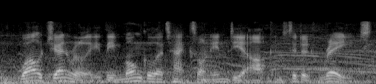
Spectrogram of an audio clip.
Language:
English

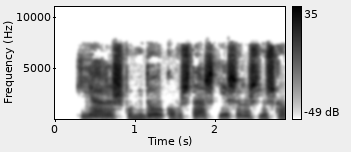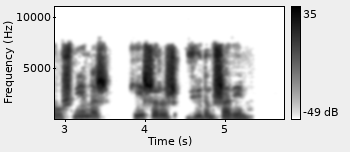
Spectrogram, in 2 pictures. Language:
Mari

